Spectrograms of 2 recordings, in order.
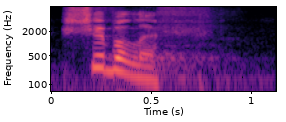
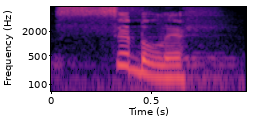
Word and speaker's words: Shibboleth: And then he says, well, then say Shibboleth. And if they say Sibboleth, then they pronounce it wrong.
